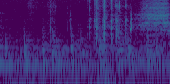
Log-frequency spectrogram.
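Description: Faint computer keyboard typing: a few quick keystrokes about a second in, entering a short command.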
